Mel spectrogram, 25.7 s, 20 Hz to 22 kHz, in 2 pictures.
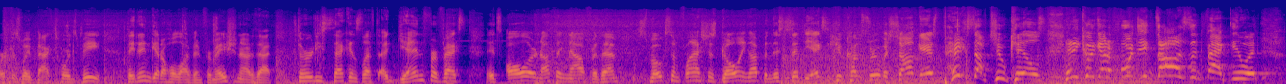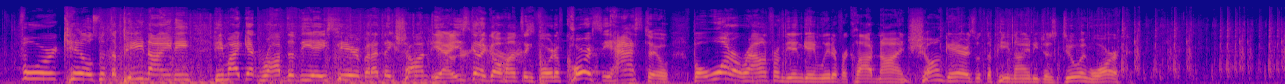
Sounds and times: Speech: 0:00.0 - 0:24.2.

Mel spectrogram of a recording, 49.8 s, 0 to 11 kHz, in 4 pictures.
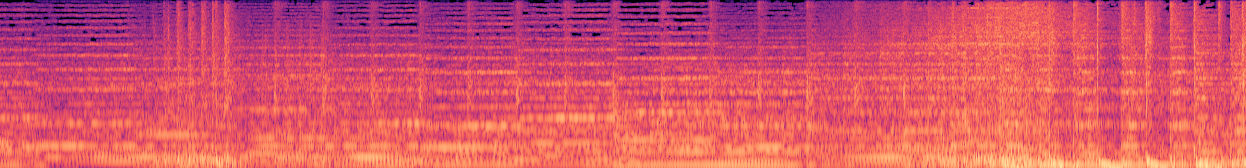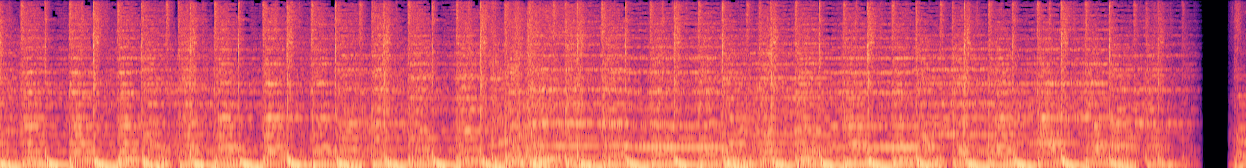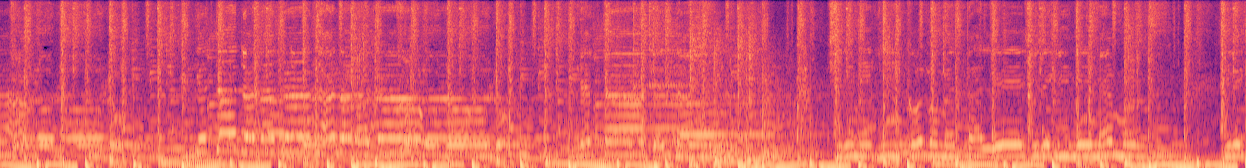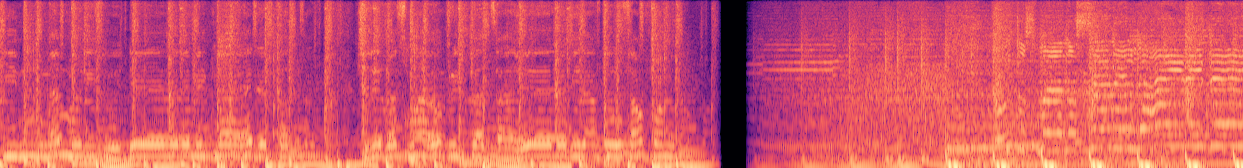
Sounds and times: Music: 0:00.0 - 0:49.8.

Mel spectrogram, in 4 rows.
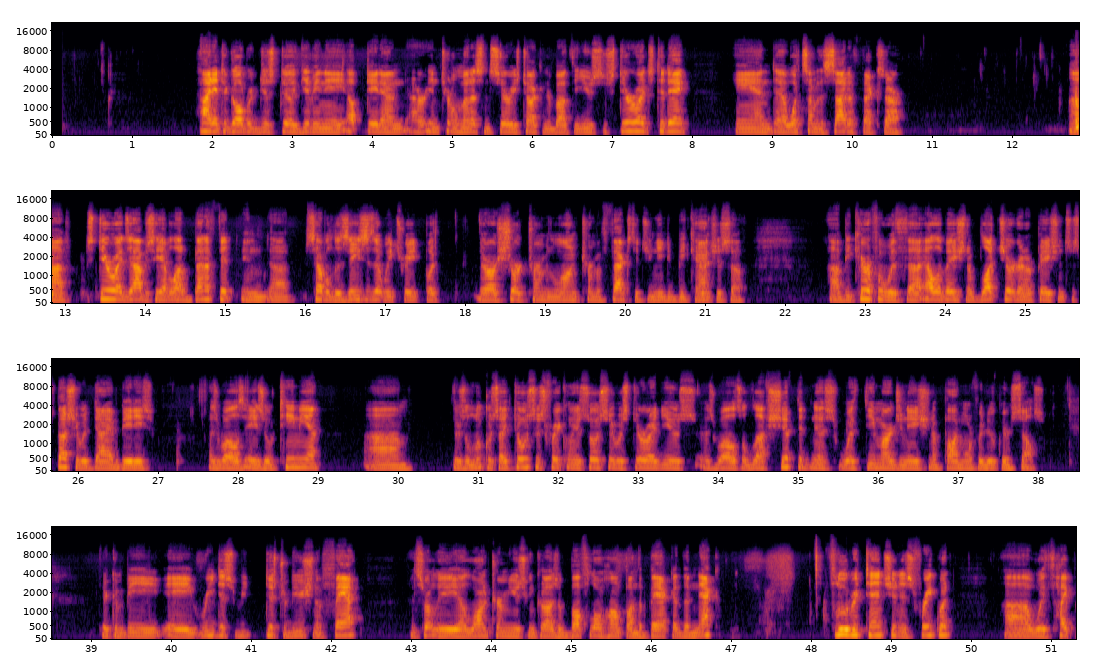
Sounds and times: Speech: 0:01.8 - 0:10.7, 0:12.7 - 0:21.6, 0:22.6 - 0:38.2, 0:39.1 - 0:42.4, 0:43.0 - 0:49.8, 0:50.4 - 0:51.3.

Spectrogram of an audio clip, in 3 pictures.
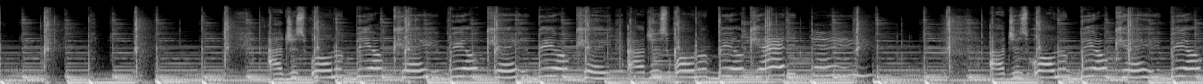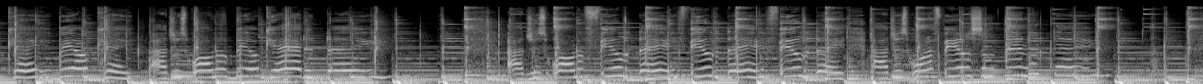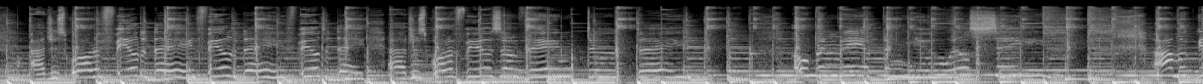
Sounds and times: Pop music: 0:00.0 - 0:36.0.

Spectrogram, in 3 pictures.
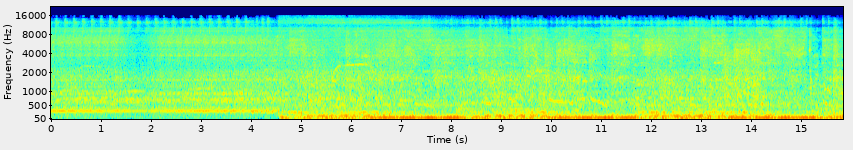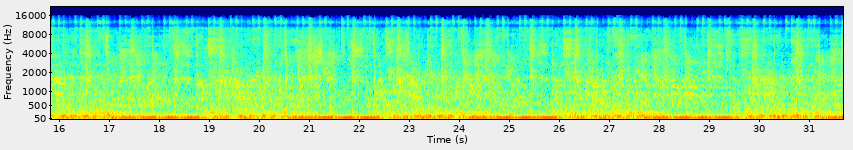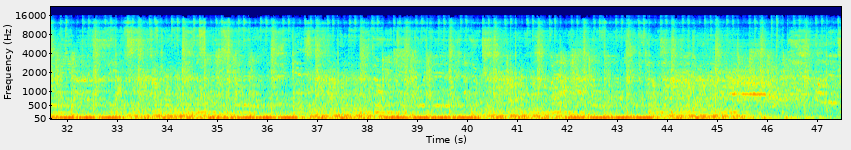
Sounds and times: Techno: 0:00.0 - 0:47.4.

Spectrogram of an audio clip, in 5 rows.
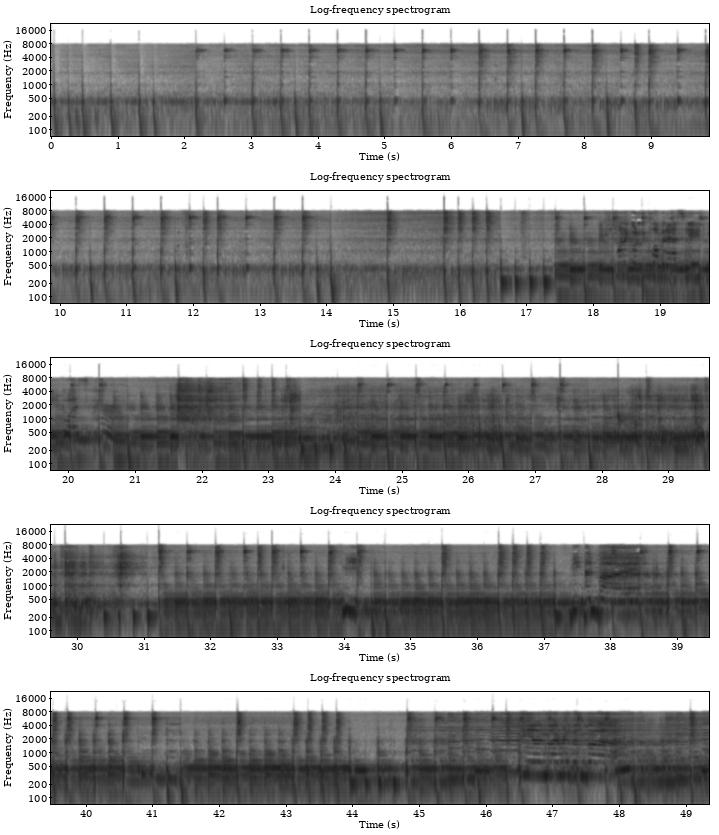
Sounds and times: Music: 0:00.0 - 0:49.3
Speech: 0:18.1 - 0:20.9, 0:34.0 - 0:34.4, 0:37.4 - 0:38.4.

